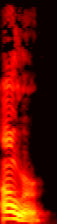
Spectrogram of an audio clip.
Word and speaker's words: hour: مثلا an hour یعنی یک ساعت. H در این کلمه تلفظ نمیشه، پس آبای اولان صدا داره.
